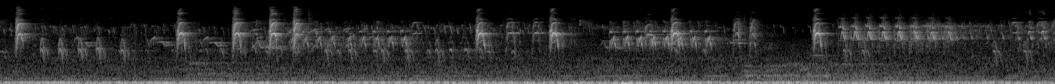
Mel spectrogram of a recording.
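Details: A busy chorus of birds for relaxation: sharp chips, rapid trills and bright chattering phrases overlap almost without pause, over a continuous low hum.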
